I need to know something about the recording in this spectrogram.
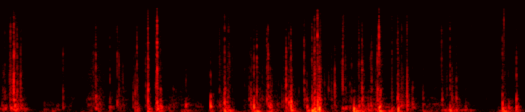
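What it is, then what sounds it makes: Thin plastic film sheet. A thin translucent plastic film sheet draped over a microphone and held by fingertips at both sides is tugged and rubbed. It gives quiet, irregular crinkles and sharp crackling snaps that are bright on top with a soft low rustle underneath. The bursts cluster and fade in uneven waves.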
